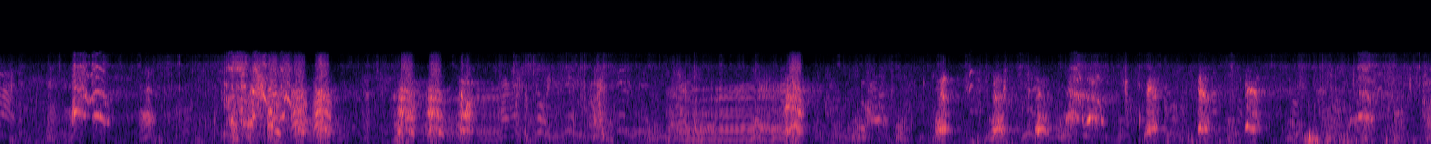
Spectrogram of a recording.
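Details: Dog confronting a wild boar for the first time, barking repeatedly in short sharp bursts. A drawn-out, wavering squeal-like cry comes midway. Voices and outdoor rustling run throughout.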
